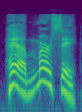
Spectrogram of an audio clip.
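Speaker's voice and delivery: loud, slow, drawn-out exclamation; screaming. A narrator's reading. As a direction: scream out for mercy. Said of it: "Yellow Jack screamed".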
